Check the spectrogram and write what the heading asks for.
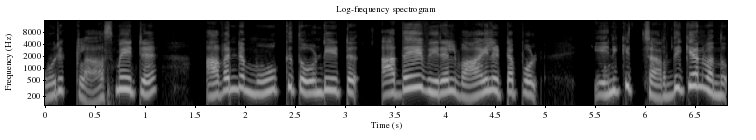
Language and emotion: Malayalam, disgusted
